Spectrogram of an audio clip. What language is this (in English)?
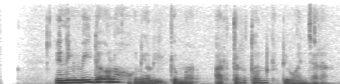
Sundanese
